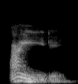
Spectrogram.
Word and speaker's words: aire: Aire. Esta primera sílaba, el ay, definitivamente es tónica. Entonces, esto definitivamente aquí recae un tiempo marcado. Ay, y la palabra, y la sílaba are es también, por supuesto, átona.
